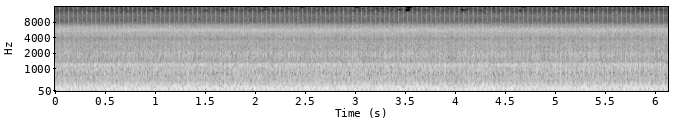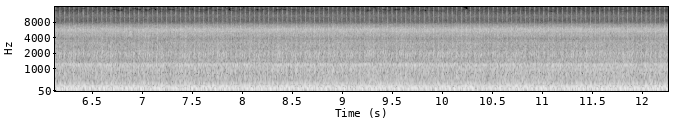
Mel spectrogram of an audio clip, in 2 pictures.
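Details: Toyota Vios G, idle-surge fault traced to a faulty coolant temperature sensor: warm idle near 94–95 °C before the fan kicks in, smooth even low hum with no misses, knocks or hunting; rpm normal.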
